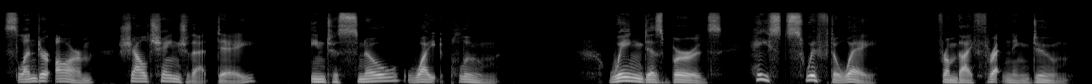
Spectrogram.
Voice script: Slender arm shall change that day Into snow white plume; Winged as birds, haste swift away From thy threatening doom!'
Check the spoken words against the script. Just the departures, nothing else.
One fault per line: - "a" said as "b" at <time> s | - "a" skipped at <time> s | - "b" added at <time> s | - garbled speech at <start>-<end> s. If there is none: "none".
none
